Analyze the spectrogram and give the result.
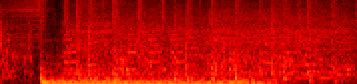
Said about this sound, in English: I'm using this special kit here to suck up all the water, which has got loads of dirt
